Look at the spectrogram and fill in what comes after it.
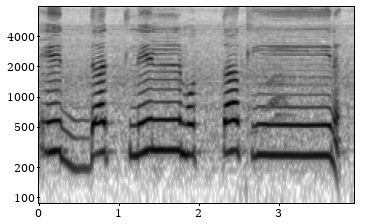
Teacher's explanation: عین وسط الحلق سے ادا ہو رہا ہے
